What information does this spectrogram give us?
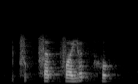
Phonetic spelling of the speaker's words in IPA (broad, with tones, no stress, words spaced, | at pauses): t͡sʊ˨k̚sɐ˨t̚fɐ˨˥jɵ˨˥t̚ hʊ˨˥k̚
